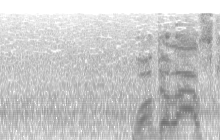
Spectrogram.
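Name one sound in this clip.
A young man speaks loudly into a microphone.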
